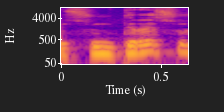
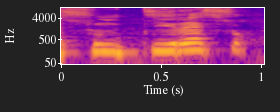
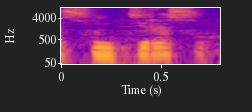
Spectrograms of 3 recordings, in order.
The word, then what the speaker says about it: Suntiresso: D'ailleurs, Nana Kofi Yeboah disait que le vrai nom de Suntresso, ce n'est pas Suntresso, mais c'est Suntiresso. Suntiresso. La bonne prononciation, c'est Suntiresso.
